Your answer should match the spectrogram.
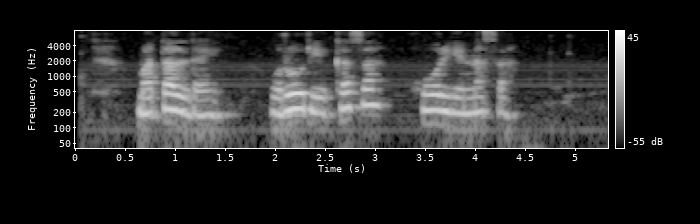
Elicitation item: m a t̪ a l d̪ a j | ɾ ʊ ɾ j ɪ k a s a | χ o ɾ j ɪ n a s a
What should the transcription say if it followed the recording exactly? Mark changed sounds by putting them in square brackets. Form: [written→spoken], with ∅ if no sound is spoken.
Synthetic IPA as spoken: m a t̪ a l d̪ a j | ɾ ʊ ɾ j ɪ k a s a | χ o ɾ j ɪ n a s a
